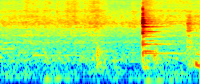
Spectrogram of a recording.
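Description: Ground turkey and vegetables sizzling quietly in a pot. About one and a half seconds in, a sudden clink with a short ringing tone.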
